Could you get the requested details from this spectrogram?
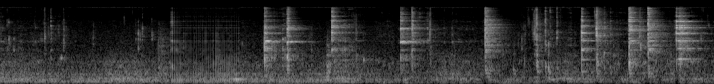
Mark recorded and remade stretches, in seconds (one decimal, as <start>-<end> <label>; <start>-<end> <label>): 0.0-1.7 recorded; 1.7-2.4 remade; 2.4-7.1 recorded

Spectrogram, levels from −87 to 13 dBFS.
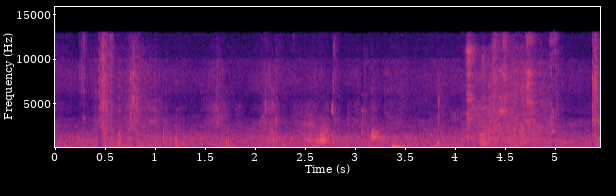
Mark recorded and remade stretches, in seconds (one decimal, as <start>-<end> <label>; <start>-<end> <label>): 0.0-2.0 recorded; 2.0-2.8 remade; 2.8-3.7 recorded; 3.7-4.6 remade; 4.6-5.5 recorded

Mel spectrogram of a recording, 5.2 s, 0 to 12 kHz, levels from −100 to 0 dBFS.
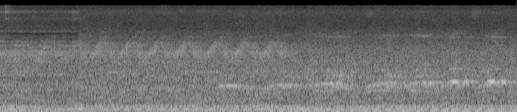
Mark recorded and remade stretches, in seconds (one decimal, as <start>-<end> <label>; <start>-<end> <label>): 0.0-0.8 remade; 0.8-5.2 recorded

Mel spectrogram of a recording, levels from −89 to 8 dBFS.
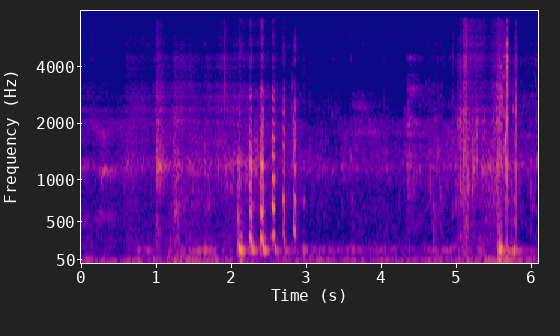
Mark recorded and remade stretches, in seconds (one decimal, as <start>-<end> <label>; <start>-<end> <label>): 0.0-2.7 remade; 2.7-5.0 recorded; 5.0-5.6 remade; 5.6-6.1 recorded

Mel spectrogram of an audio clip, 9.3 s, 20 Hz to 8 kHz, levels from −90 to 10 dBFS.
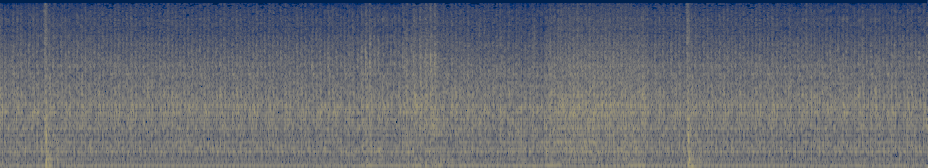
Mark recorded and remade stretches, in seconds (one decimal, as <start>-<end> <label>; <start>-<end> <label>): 0.0-0.9 remade; 0.9-3.1 recorded; 3.1-4.1 remade; 4.1-5.0 recorded; 5.0-5.6 remade; 5.6-7.9 recorded; 7.9-9.3 remade

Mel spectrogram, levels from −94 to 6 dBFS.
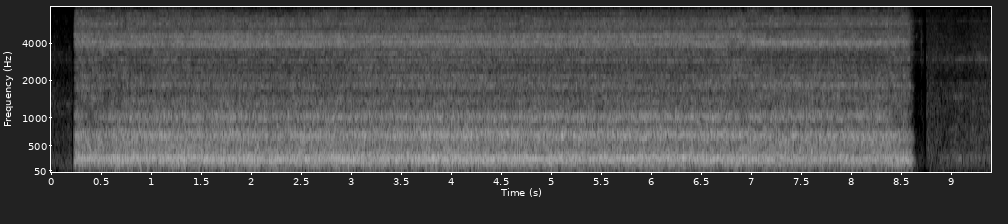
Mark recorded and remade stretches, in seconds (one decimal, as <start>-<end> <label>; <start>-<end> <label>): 0.0-1.8 recorded; 1.8-2.5 remade; 2.5-4.3 recorded; 4.3-8.8 remade; 8.8-9.4 recorded

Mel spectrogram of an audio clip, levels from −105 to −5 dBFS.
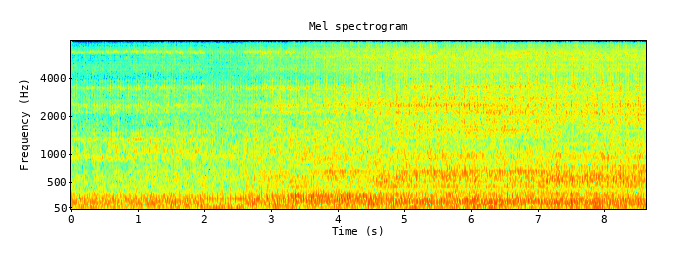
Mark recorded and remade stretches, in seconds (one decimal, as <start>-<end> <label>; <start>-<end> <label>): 0.0-2.0 remade; 2.0-2.6 recorded; 2.6-8.6 remade

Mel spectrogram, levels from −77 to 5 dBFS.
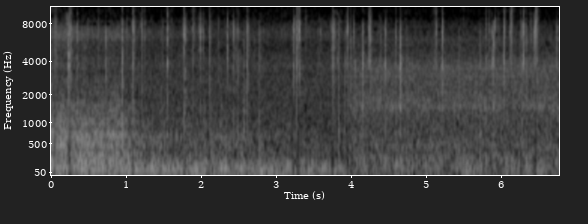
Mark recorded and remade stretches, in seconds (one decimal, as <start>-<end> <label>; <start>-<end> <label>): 0.0-6.8 recorded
